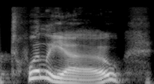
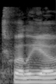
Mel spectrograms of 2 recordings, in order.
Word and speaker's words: Twilio: Is currently Global Event Marketing Specialist for Twilio, and we'll get to hear what Twilio is all about.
